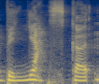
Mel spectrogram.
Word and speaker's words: Bignasca: began your Andrea BIGNASCA journey?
